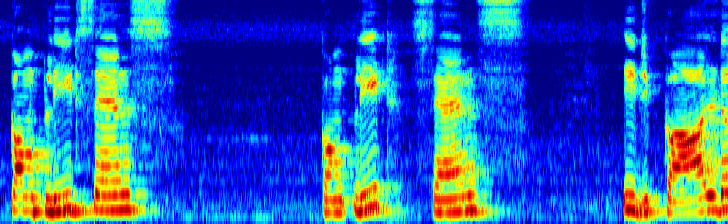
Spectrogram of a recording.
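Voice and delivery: very slow, pausing between phrases; slow dictation. Shown as a demonstration. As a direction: read it out for copying. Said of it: "आप यहाँ लिख देंगे". (धीमे लिखवाना)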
